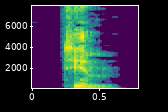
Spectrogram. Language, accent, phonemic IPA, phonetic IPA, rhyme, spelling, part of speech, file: English, Australia, /tɪm/, [tʰɪm], -ɪm, Tim, proper noun / noun, En-au-Tim.ogg
- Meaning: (proper noun) A diminutive of the male given names Timothy and Timon (rare); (noun) 1. A Catholic 2. A supporter of the Scottish football team Celtic F.C..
